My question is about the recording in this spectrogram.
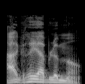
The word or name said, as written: agréablement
